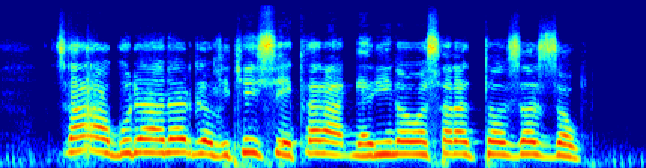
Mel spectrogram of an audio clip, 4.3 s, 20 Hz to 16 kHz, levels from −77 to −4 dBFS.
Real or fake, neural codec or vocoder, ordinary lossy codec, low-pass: fake; codec, 44.1 kHz, 2.6 kbps, SNAC; none; 14.4 kHz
